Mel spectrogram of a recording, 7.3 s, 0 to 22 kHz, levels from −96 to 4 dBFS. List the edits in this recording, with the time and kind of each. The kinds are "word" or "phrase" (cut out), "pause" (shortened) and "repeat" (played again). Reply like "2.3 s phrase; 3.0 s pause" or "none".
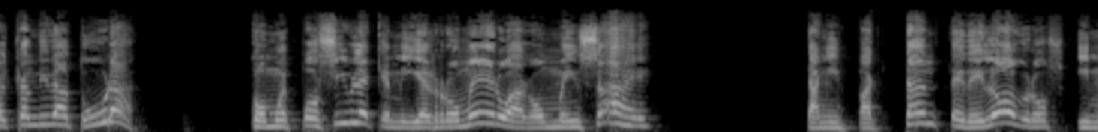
none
